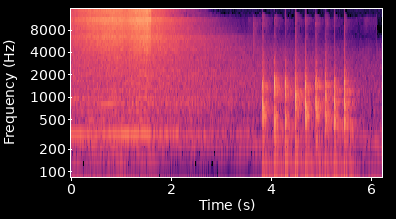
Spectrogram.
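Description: A steady, droning tone fades away over the first three seconds; then, just under four seconds in, a run of about eight sharp knocks, about four a second, over a low rumble.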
